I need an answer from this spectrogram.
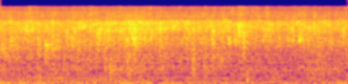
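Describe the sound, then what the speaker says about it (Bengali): Tomato frying in oil in a pan, a steady dense hiss of sizzling that stays loud and even for its short length, with no voices. "টমেটো একটু ভালো করে ভেজে নেব।"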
